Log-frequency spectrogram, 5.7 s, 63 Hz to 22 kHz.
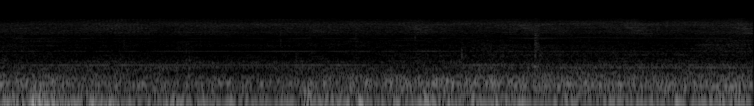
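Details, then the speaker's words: Planar 44D diesel heater in a portable Alubox, running full power in summer, recorded down at the unit: steady, even roar with a constant fan whine on top, no misses or surges; running normally. "okay i know this isn't a proper test because it's the middle of summer out here but this is what it's like when it's running full bore this is the amount of noise you get down here at the unit"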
